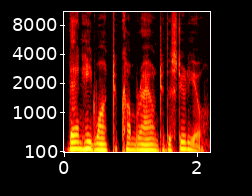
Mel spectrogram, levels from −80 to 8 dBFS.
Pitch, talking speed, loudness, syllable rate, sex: 140 Hz, 245 wpm, -17 LUFS, 4.8 syllables/s, male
